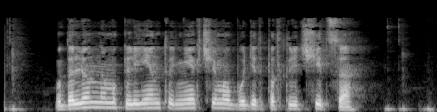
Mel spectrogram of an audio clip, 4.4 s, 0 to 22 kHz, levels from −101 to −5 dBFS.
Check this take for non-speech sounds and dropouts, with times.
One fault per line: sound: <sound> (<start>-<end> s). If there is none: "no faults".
no faults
